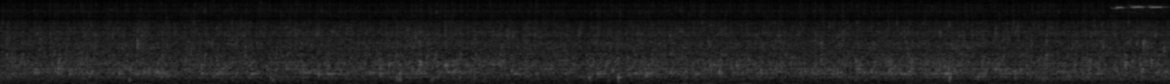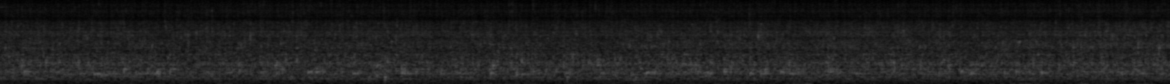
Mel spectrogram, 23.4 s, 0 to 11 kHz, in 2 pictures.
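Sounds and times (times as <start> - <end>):
stream flowing: 0.1 - 23.3
birds: 11.1 - 11.7.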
